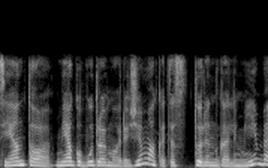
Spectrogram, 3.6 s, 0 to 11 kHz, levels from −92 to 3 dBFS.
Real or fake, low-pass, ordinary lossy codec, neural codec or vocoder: real; 7.2 kHz; AAC, 64 kbps; none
